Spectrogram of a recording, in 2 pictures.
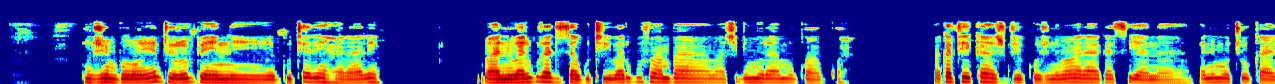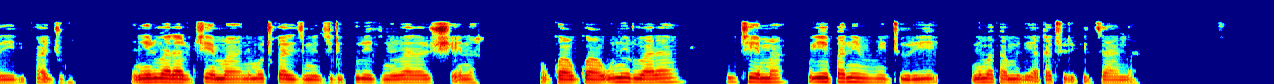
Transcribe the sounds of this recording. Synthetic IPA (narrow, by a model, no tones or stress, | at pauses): nʐimbo̞je̞dʱo̞ro̞bʱe̞nijeɡʱutʰaɾe̞ɦaɾare̞ | ʋʔan̤uʋarikurat̬id͡zakutʰiʋaɾikufambaʋat͡ʃiɗimuɾamuɡʱwaːɡʱwa | ʋakap͡fe̞kaʐiveko̞ʐine̞maʋaɾaːkasijanapane̞mo̞to̞kariripa̰d͡ʒu | une̞ruʋaɾarutʰe̞mane̞mo̞to̞karid͡zimwe̞d͡ziɾikuɾe̞d͡zino̞ruʋararut͡ʃe̞̰ːna | muɡʱwaɡʱwaune̞ruʋaɾa | rutʰe̞ma | uje̞pane̞midʱuɾi | ne̞makamurḭa̰katʰurikid͡zaːna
